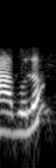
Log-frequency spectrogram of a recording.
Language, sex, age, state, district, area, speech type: Gujarati, female, 30-45, Gujarat, Surat, urban, conversation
